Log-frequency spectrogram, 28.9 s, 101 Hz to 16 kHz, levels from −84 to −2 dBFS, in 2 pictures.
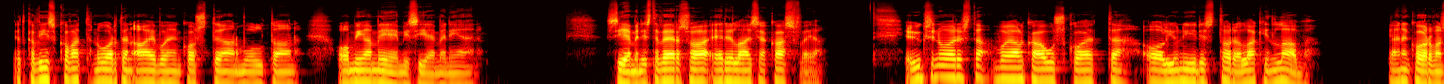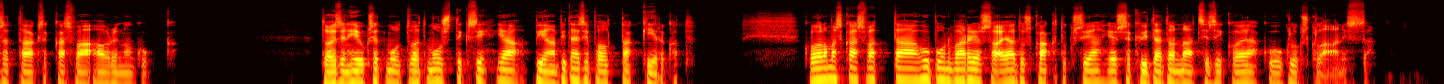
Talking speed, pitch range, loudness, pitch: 105 wpm, 110-125 Hz, -24 LUFS, 115 Hz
